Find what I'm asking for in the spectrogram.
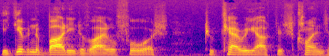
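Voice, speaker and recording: Vocal fry runs through this man's medium-pitched voice. His intonation is monotone and flat, his pace fairly quick. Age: 80s+. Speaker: nutrition expert. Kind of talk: interview answer.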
